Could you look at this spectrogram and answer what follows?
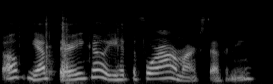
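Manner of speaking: spicy, snarky, sarcastic tone. Joking about timing a four-hour project: mock sarcastic tone. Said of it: "We're having some sarcasm today".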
